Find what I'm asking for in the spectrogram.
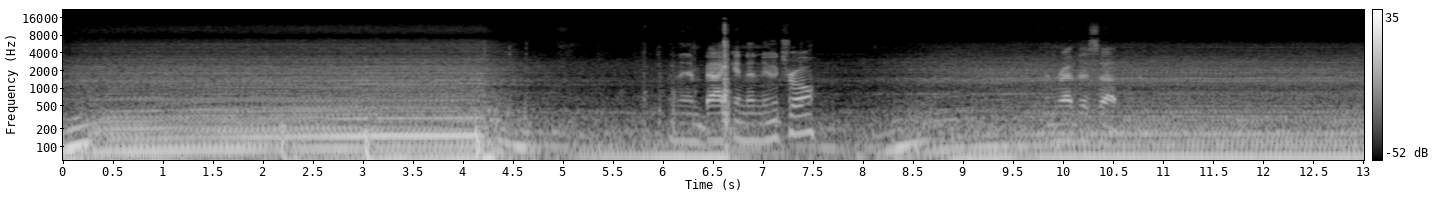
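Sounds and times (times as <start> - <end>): car engine at full throttle: 0.0 - 13.0.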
